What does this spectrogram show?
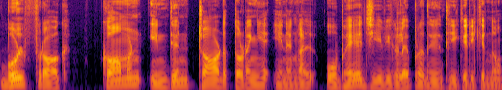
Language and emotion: Malayalam, neutral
